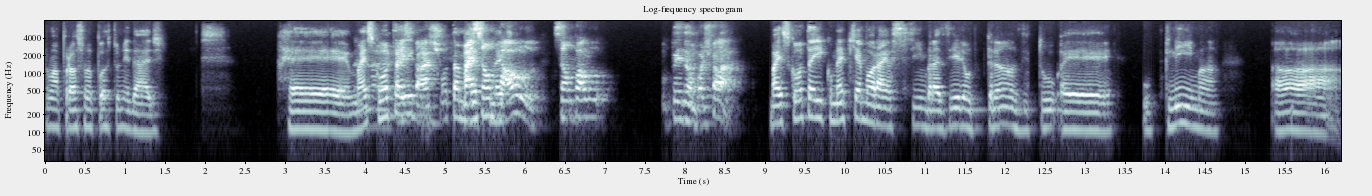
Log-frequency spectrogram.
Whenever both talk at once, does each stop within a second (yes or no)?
no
